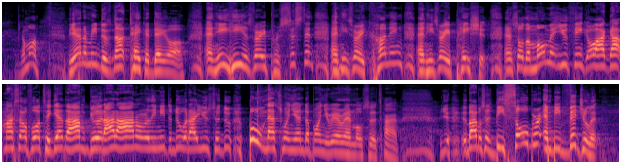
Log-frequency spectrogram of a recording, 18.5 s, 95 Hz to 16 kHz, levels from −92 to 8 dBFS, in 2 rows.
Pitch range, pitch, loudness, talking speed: 195-250 Hz, 230 Hz, -21 LUFS, 235 wpm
